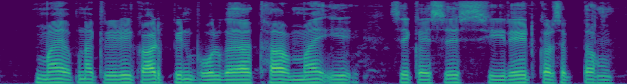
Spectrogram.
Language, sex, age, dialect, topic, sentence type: Hindi, male, 31-35, Awadhi Bundeli, banking, question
